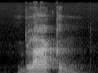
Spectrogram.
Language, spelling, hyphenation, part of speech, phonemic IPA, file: Dutch, blaken, bla‧ken, verb, /ˈblaːkə(n)/, Nl-blaken.ogg
- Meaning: 1. to scorch, blaze 2. to be extremely good, to be full of (something)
